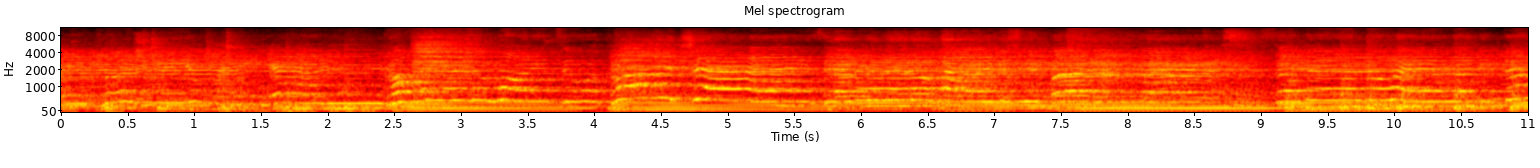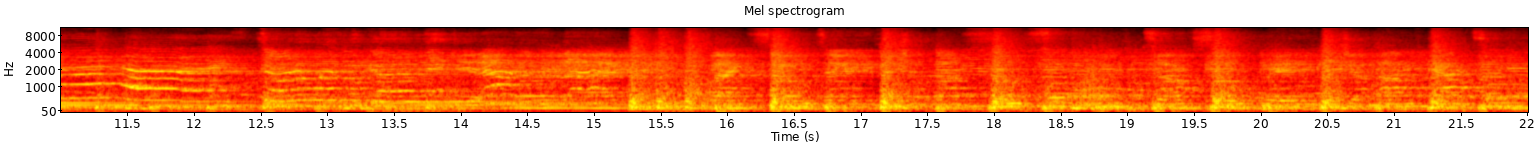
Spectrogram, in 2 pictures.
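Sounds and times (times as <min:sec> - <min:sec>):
live pop-rock band: 0:00.0 - 0:22.0
person singing: 0:00.0 - 0:22.0.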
